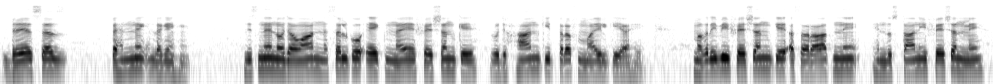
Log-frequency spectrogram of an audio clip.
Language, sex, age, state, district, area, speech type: Urdu, male, 30-45, Uttar Pradesh, Muzaffarnagar, urban, spontaneous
